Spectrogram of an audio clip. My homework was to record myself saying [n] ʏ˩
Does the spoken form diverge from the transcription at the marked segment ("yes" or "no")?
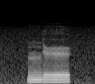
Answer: no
